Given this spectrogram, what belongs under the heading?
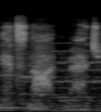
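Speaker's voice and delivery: hushed, very quiet whisper under the breath. At the game table, a player answers the others' shouts to stop the magic, very quietly. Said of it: "I'm just gonna say very quietly".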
